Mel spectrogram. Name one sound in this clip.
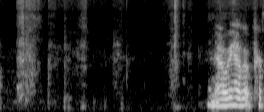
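Fabric rustles as it is handled.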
